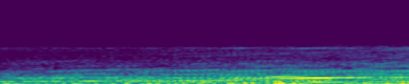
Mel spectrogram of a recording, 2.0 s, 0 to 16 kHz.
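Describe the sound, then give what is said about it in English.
Car engine held at 3,000 rpm after a downshift at just under 50 mph, giving a turbine-like sound: a steady low hum and rumble with a faint thin whine that rises slowly in pitch. “if I flick down the box, 3,000 revs, there's a sort of a turbine sound.”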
